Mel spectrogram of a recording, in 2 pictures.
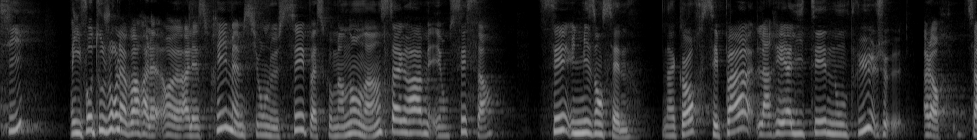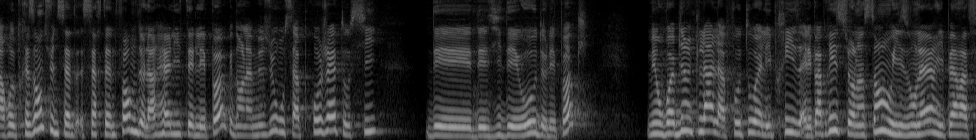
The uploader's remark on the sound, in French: À l’occasion des Journées européennes du patrimoine, le lieu de création artistique POUSH, situé dans les bâtiments de l’ancienne parfumerie L.T. Piver à Aubervilliers, a accueilli la table ronde. Initiée par le Conseil Départemental de la Seine-Saint-Denis.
